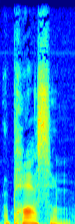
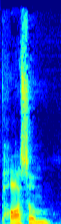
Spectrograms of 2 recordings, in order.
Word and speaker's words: opossum: Opossum. Okay. – That's how you spell it. Everybody thinks it's possum, but it's opossum with an O.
